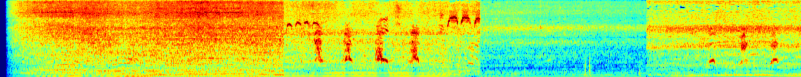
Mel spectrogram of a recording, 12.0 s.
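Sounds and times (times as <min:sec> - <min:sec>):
engine revving unevenly: 0:00.1 - 0:12.0
small dog barking: 0:04.7 - 0:06.4, 0:10.6 - 0:11.8.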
